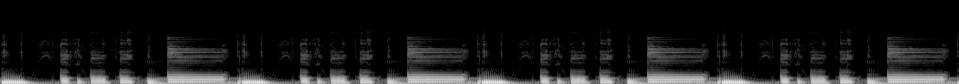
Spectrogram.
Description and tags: FunkBass GrooveLo0p Gm 7
Funk Bass Groove | Fender Jazz Bass
Ableton-Bass, Ableton-Loop, Bass, Bass-Groove, Bass-Loop, Bass-Recording, Bass-Sample, Bass-Samples, Beat, Compressor, Drums, Fender-Jazz-Bass, Fender-PBass, Fretless, Funk, Funk-Bass, Funky-Bass-Loop, Groove, Hip-Hop, Jazz-Bass, Logic-Loop, Loop-Bass, New-Bass, Soul, Synth-Bass, Synth-Loop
